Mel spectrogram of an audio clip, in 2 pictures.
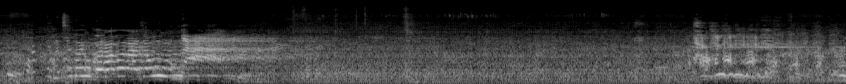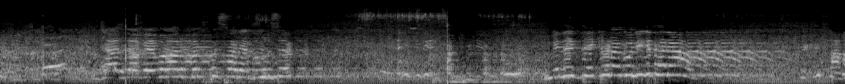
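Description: A man sings through a loudspeaker.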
